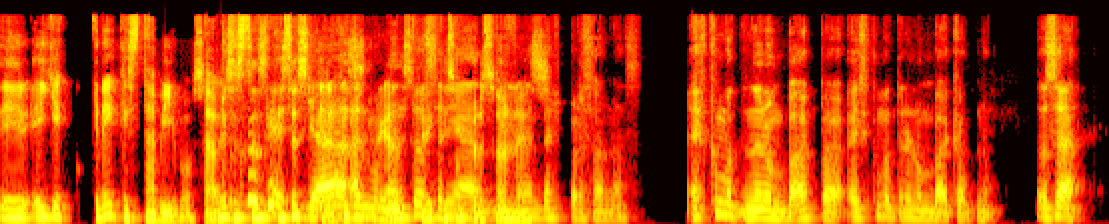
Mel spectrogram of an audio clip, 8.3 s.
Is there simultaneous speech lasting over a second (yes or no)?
yes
